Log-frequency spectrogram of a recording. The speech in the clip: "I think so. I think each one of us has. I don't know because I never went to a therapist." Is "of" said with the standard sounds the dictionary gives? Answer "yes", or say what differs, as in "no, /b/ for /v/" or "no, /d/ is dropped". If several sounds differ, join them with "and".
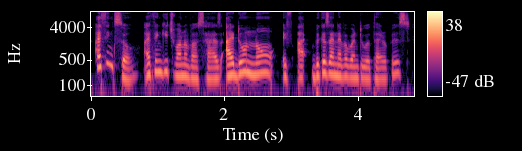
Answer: yes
